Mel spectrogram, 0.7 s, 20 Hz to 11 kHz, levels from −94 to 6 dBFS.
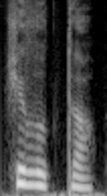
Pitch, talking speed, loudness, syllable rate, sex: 195 Hz, 270 wpm, -17 LUFS, 7.1 syllables/s, female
